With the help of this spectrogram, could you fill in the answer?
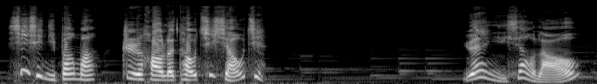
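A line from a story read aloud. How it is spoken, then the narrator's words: Smiling. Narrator (Chinese): 他微笑着说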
